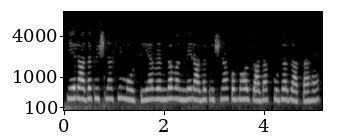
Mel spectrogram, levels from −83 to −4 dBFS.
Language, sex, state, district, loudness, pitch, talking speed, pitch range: Hindi, female, Uttar Pradesh, Muzaffarnagar, -34 LUFS, 285 Hz, 185 wpm, 275-295 Hz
